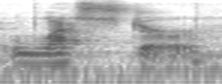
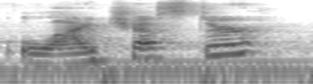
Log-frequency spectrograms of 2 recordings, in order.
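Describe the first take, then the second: First: The word is shortened to two syllables. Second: Every written syllable of the word is sounded. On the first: "how um, British people pronounce it" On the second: "looks like"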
